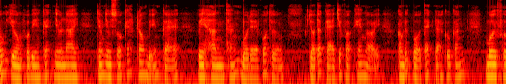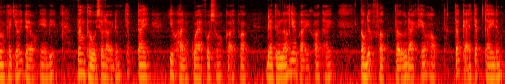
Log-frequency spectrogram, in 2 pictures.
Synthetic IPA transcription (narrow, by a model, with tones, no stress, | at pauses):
ʔu˨˦ŋzɨ˨˩əŋfo˨˦ɓi˧ənkaː˦˥k̚ɲɨ˧laː˧j | zə˨˦ŋ͡mɲɨ˧so˨˦kaː˦˥k̚t͡ɕɔ˧wŋ͡mɓḭ˧˩ənkaː˧˩vi˨˩ha˨˩jŋ̟t̪ʰa˨˦ŋɓo̰˧˩ɗe˨˩fo˨˦t̪ʰɨ̰˧˨əŋ | t͡ɕɔ˧˩t̪ə˦˥t̚kaː˧˩t͡ɕɨ˦˥fə˨˩t̚xɛ˧ŋə̰ː˧˨j | kə˧wŋ͡mɗɨ˦˥k̚ɓo˨˩t̪aː˦˥k̚ɗa̰ː˧˥kɨ˨˦wka˨˦jŋ̟ | mɨ˨˧əjfɨ˧əŋt̪ʰe˨˦zəː˨˦jɗe˨˩wŋɛ˧ɓi˦˥ət̚ | va˧nt̪ʰu˨˩sɛ̰˧lə̰ː˧˨jɗɨ˨˦nt͡ɕə˦˥p̚t̪a˧jzu˧ha˨˩jŋ̟kwaː˧fo˧˩so˨˦kɔ̰˧˩jfə˨˩t̚ | ɗḛ˧˩t̪ɨ̰˧˩ləː˨˦ɲɨ˧və̰˧˨jxɔ˨˦t̪ʰə˨˦j | kə˧wŋ͡mɗɨ˦˥k̚fə˨˩t̚t̪ɨ̰˧˩˨ɗa̰ː˧˥xɛ˨˦wɦa˨˩wk͡p̚ | t̪ə˦˥t̚kaː˧˩t͡ɕə˦˥p̚t̪a˧jɗɨ˨˦ŋ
